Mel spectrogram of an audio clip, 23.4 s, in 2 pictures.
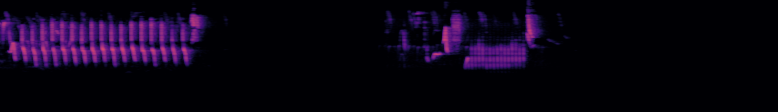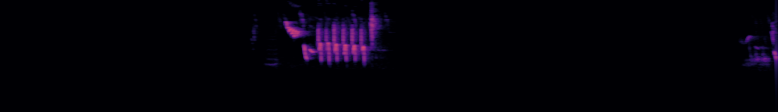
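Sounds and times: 
thin high bird chirps: 0:00.0 - 0:03.6, 0:05.8 - 0:08.7, 0:15.5 - 0:17.6, 0:22.8 - 0:23.3.

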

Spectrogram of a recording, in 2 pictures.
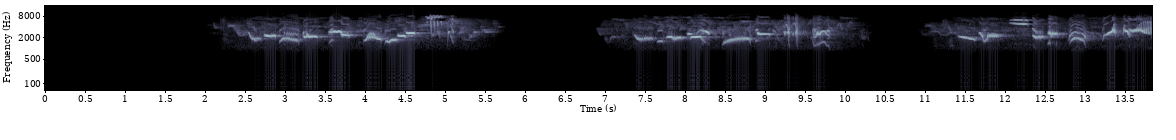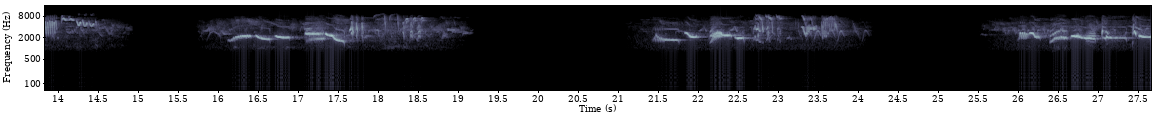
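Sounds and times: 
bird song: 0:02.1 - 0:05.8, 0:06.9 - 0:10.4, 0:11.0 - 0:15.0, 0:15.7 - 0:19.2, 0:21.1 - 0:24.2, 0:25.5 - 0:27.6.

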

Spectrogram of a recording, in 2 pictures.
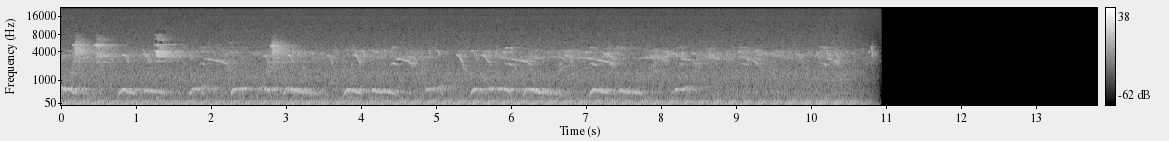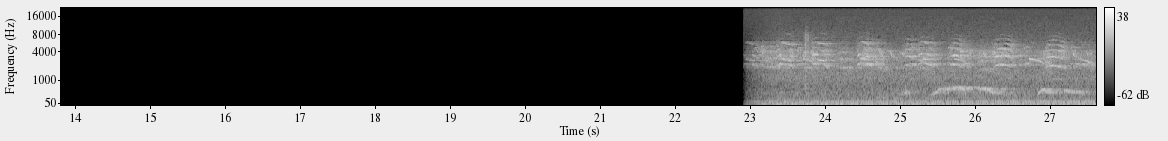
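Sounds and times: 
low hooting arched bird calls: 0:00.0 - 0:10.9, 0:23.0 - 0:27.6.

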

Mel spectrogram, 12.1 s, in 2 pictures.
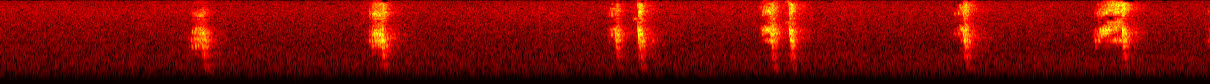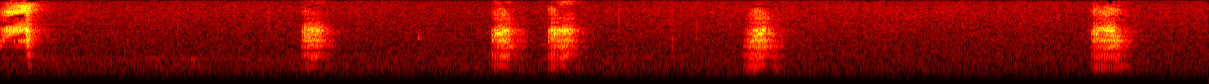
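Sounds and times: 
bird calls with brief high sharp notes: 0:03.0 - 0:04.1, 0:04.8 - 0:06.3, 0:08.5 - 0:09.0, 0:11.5 - 0:11.8.

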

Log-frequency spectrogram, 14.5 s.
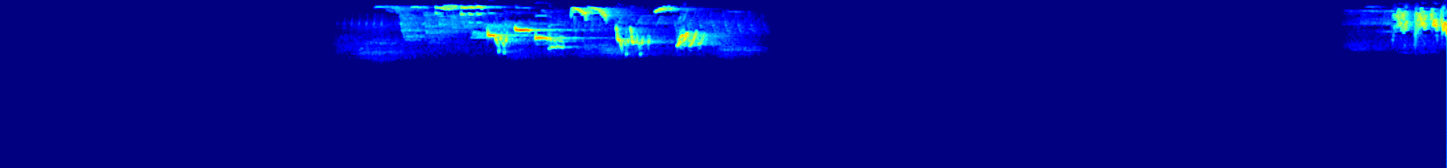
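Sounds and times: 
European robin singing high phrases of slurred whistles and trills: 0:03.6 - 0:07.6, 0:13.6 - 0:14.4.

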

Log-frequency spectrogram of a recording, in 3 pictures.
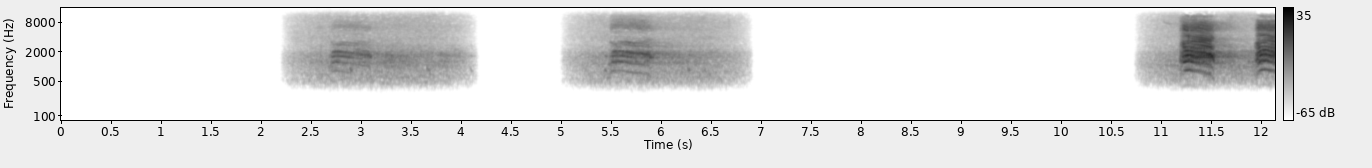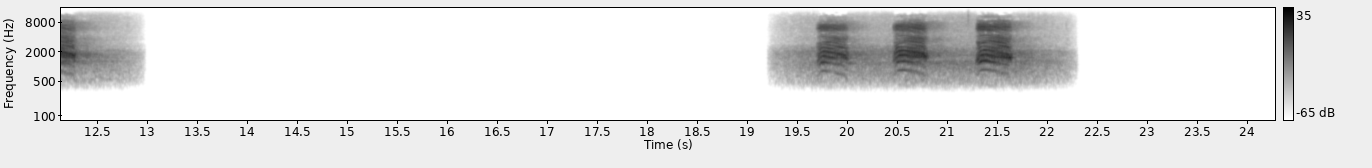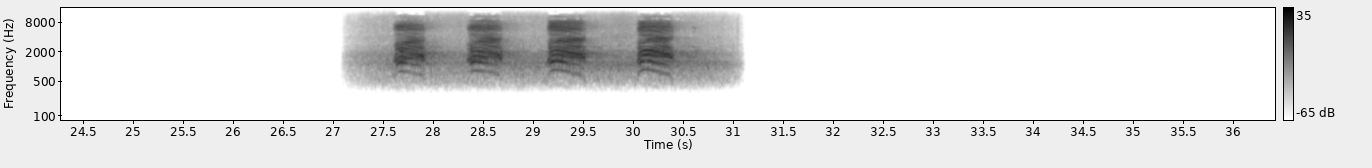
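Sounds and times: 
bird cawing: 0:02.6 - 0:04.2, 0:05.4 - 0:06.6, 0:11.1 - 0:13.0, 0:19.6 - 0:22.3, 0:27.6 - 0:31.1.

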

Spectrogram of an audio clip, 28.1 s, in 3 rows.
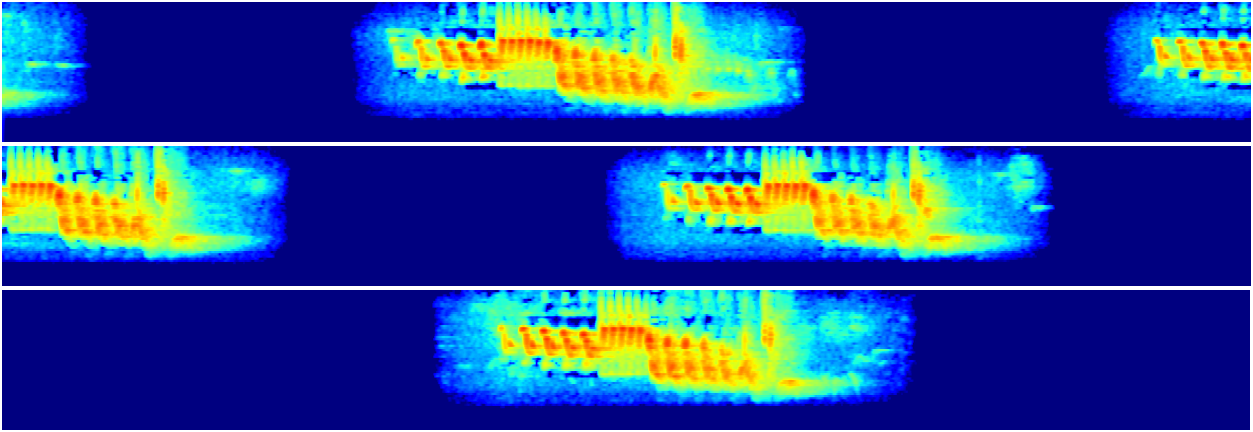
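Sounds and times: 
Common chaffinch singing: 0:03.0 - 0:05.8, 0:08.6 - 0:11.2, 0:14.3 - 0:17.2, 0:22.4 - 0:25.2.

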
